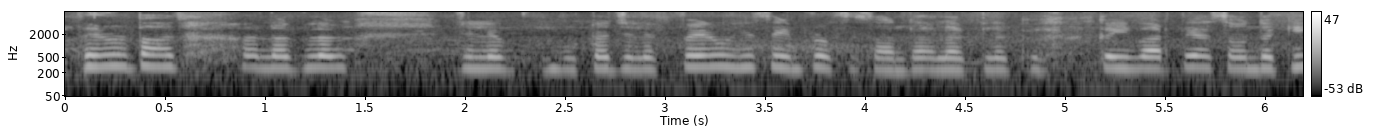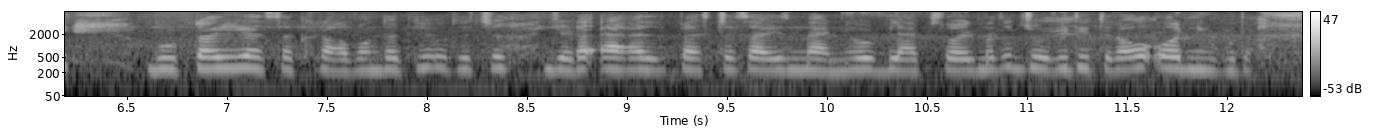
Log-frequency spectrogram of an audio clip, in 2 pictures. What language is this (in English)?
Dogri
